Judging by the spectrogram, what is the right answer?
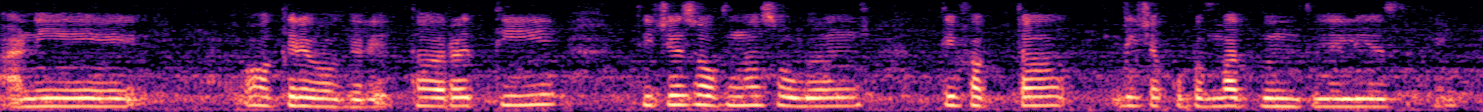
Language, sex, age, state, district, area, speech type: Marathi, female, 45-60, Maharashtra, Akola, rural, spontaneous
